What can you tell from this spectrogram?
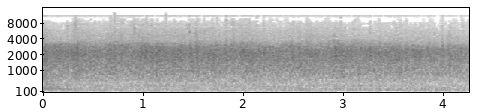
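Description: Seated parliamentary deputies applauding steadily, a sustained sound of many hands clapping.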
